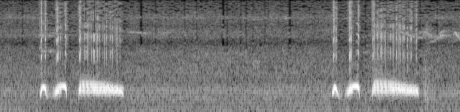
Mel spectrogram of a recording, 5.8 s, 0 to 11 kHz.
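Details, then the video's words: Spotted dove calling long as a live decoy bird: two phrases, each two brief coos followed by a sustained, level, soft coo, about 3.6 seconds apart, over a low background hum and clicks. "เสียงนกเขาใหญ่ ต่อสดเรียกยาวๆ"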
